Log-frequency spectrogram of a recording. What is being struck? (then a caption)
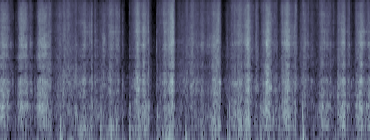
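Foam sponge. Long nails scratch and rub the porous surface of a dry, hand-sized blue donut-shaped foam sponge with a central hole. The result is bright, dry, rasping scratches in quick, uneven strokes that swell and fade with little low end.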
